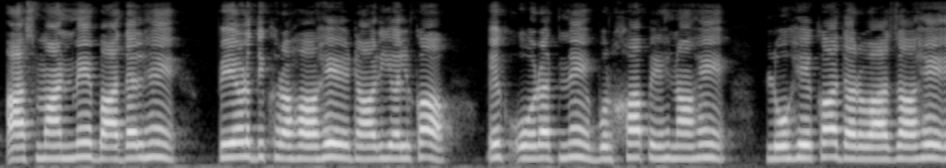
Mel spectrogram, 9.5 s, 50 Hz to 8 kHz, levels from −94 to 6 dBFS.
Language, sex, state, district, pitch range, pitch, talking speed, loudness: Hindi, female, Madhya Pradesh, Bhopal, 220-240 Hz, 225 Hz, 125 wpm, -13 LUFS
